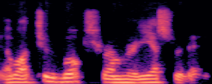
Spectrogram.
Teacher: book has a k n Sound which is a voiceless sound so the sound of the S is s not Z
